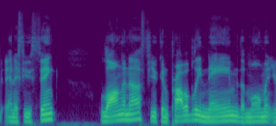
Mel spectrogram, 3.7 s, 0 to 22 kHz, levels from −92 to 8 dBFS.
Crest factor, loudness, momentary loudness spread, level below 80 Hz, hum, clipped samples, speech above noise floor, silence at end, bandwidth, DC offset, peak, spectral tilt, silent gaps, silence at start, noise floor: 16 dB; -26 LUFS; 7 LU; -58 dBFS; none; under 0.1%; 34 dB; 0 s; 11.5 kHz; under 0.1%; -10 dBFS; -7.5 dB/octave; none; 0 s; -59 dBFS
